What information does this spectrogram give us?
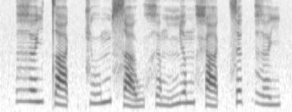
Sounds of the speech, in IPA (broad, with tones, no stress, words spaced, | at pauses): ɣə˧jt̪a˨˩k̚ cu˧˥msa˨˩˨w xə˨˩mɲə˧mxa˨˩k̚sə˦˥k̚ ɣə˧j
